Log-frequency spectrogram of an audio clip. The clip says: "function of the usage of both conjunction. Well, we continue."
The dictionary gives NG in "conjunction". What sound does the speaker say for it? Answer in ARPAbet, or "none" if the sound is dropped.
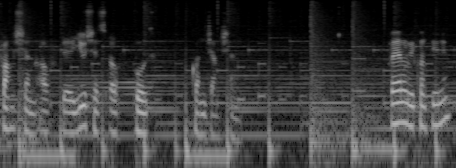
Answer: NG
